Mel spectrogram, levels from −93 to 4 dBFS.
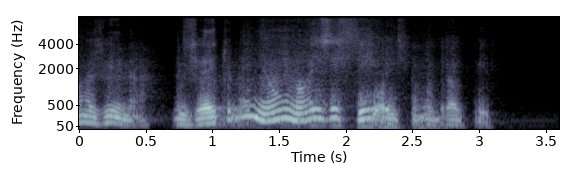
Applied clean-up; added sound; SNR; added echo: neural mask model RNNoise.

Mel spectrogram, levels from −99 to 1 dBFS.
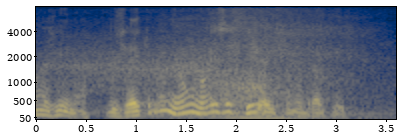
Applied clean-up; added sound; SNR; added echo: none; Car passing by; 11 dB; none.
